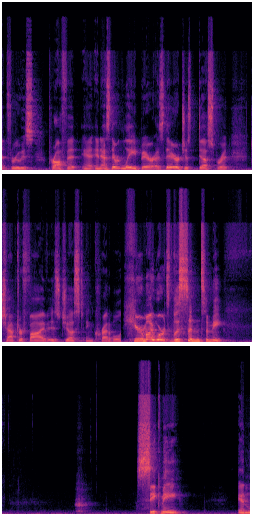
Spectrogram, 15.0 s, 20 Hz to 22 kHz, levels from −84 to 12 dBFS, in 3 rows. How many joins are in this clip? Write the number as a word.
two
